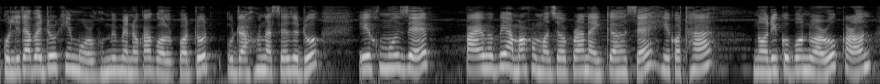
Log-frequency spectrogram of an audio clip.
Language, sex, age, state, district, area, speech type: Assamese, female, 18-30, Assam, Majuli, urban, spontaneous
